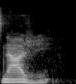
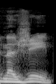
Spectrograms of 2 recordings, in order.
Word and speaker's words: Nagy: It's Nagy. – Najee. – I always said Najee, but it's not.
